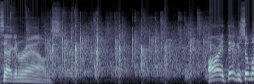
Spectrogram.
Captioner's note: applause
